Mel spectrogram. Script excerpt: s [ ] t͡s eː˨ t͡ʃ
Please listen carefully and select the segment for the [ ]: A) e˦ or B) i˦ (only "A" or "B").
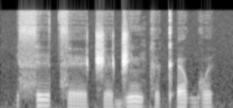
B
